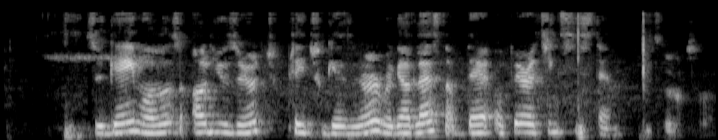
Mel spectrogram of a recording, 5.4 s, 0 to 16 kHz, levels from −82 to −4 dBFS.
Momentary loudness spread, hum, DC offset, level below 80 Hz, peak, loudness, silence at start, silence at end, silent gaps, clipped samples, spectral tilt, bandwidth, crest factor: 14 LU; none; under 0.1%; -60 dBFS; -2 dBFS; -21 LUFS; 0.5 s; 0.15 s; none; under 0.1%; -4 dB/octave; 11.5 kHz; 20 dB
